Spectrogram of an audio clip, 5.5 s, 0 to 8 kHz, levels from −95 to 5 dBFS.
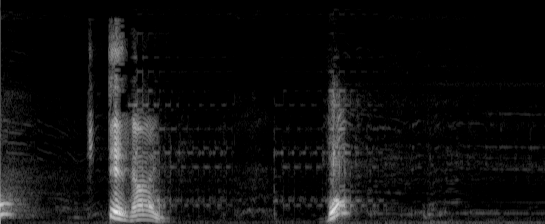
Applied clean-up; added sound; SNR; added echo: neural mask model DeepFilterNet 3.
